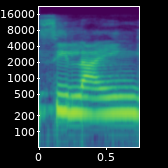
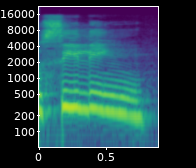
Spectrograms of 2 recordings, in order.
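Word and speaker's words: ceiling: अब यहां पर अगर आप बड़ी आप ऐसे पढ़ देंगे सिलाइंग या गलत पढ़ देंगे। ठीक है? तो सीलिंग कंसीड decide deceive conceive receive protein.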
